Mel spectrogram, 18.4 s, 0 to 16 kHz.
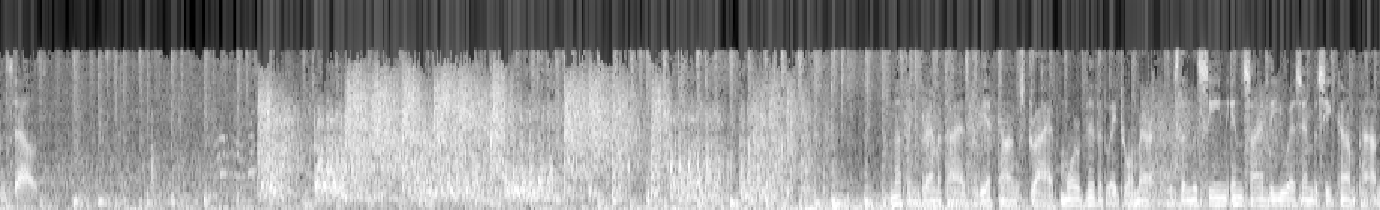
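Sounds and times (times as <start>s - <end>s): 
speech: 0.2s - 0.7s, 11.9s - 18.4s
heavy thumps on an archival recording: 0.6s - 18.4s
sniper gunshots at an embassy compound: 3.4s - 11.2s, 11.9s - 13.5s, 15.2s - 17.8s.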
